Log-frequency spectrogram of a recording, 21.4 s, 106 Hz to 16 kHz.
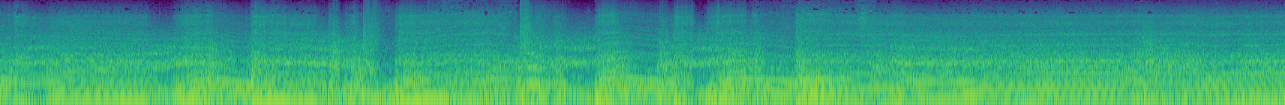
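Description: A V8 muscle car engine roars, revving up and down while drifting.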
